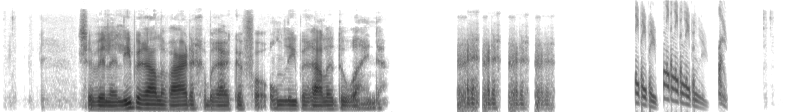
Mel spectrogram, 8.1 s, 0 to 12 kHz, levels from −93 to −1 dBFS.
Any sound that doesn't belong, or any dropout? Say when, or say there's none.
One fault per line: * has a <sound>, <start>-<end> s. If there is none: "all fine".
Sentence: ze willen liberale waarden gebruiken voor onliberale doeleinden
* has a laugh, 4.6-5.5 s
* has a chirp, 6.3-7.3 s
